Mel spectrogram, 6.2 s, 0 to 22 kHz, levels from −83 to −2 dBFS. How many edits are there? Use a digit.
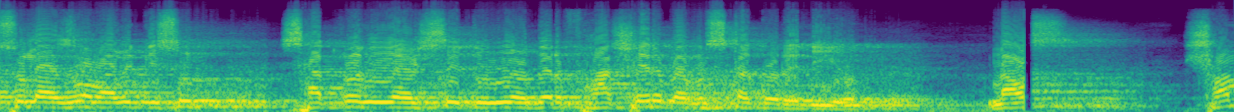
1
